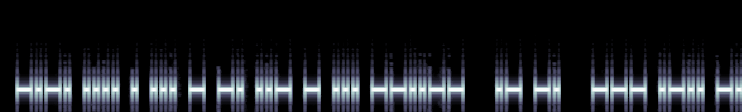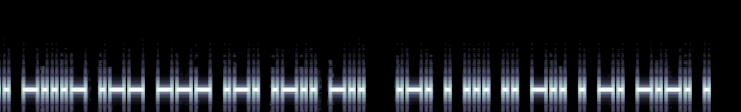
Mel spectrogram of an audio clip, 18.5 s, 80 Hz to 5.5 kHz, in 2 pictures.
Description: Morse code, heard as a keyed tone, about 20 wpm, 600 Hz. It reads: CHESTNUTS, AN OLD<BT>WORLD RESIDENCE
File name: cw-books / winnie-the-pooh / winnie-20wpm-page-0028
